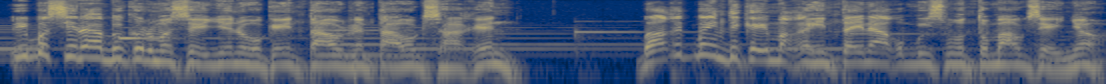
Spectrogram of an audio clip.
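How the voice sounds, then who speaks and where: A man's voice: fairly high pitch, very animated, very fast, over loud music. A man with a Filipino accent playing an irritable married man who scolds and blames his mistresses in a radio drama. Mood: angry, scolding. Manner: exasperated, scolding.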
